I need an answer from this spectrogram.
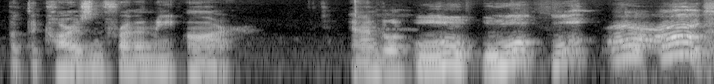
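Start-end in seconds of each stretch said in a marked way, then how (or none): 2.8-4.7 rising, high-pitched panicked oohs; acted panic. Driver whose brakes are failing, panicked oohs. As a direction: act out mounting panic in little high oohs. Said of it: "you can feel that panic".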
